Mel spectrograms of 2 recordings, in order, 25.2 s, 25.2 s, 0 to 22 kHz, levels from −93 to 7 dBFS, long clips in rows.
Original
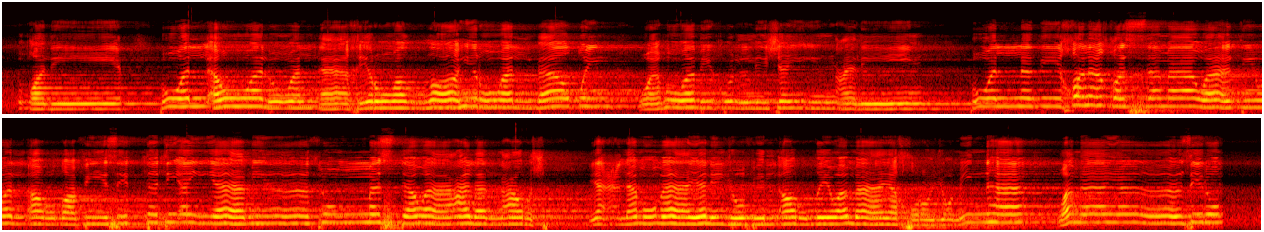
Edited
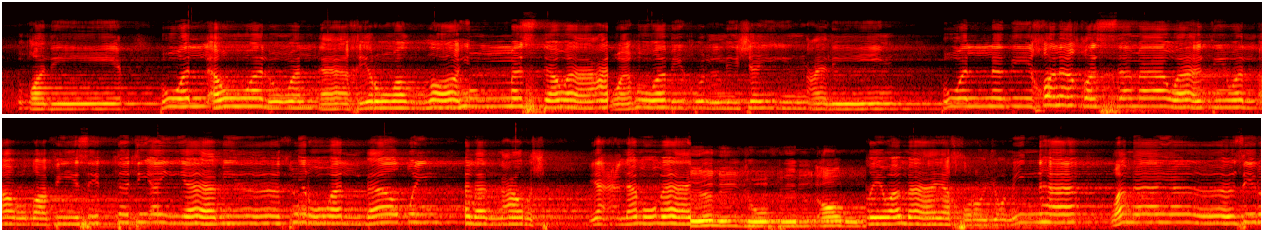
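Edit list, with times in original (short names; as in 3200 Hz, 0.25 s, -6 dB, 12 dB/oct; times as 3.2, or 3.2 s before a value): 4.67–6.34 swap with 15.85–17.23
19.48–20.71 speed 70%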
